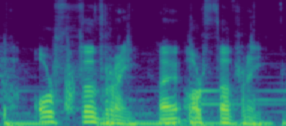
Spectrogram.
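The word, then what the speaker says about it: Orfevre: I think the way you pronounce the name is Orvy.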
